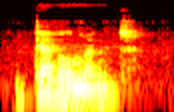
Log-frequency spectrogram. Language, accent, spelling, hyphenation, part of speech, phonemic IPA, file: English, Southern England, devilment, de‧vil‧ment, noun, /ˈdɛv(ɪ)lm(ə)nt/, LL-Q1860 (eng)-devilment.wav
- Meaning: 1. Devilish action or conduct; wickedness; (more generally) troublemaking behaviour; mischief; (countable) an instance of this 2. A devilish, mischievous, or reckless nature; mischievousness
